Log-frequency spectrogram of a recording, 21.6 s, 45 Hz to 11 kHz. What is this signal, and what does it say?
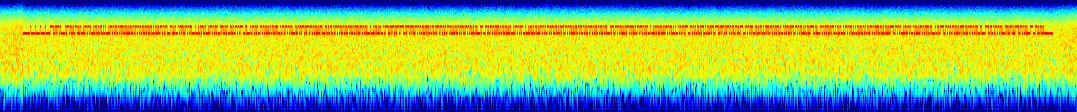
RTTY (75 baud, 850 Hz shift), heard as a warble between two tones, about 2550 Hz centre, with radio static. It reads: EYNK KPPK IRFS JDPY MNUR VQDK BRBY OVAB YJGA XSEE FMPI SSSR XKCU ETER JLWE AFSD YXBH LJFK BKYC ADPZ FIIS ISVZ FERA BKDF PUAO WZJZ EWHO GPPL ZUDZ CJTX DZJQ PJSJ LYFT KSUF LVWT AYLS GVTI XRNT XOHY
